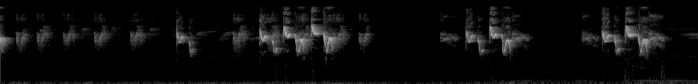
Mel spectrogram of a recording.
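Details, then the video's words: A Bar-winged Prinia gives rapid, high, sharp chirps, starting as an even ticking run and breaking into loud, scratchy bursts repeated every second or two, used to provoke other prinias into calling. "ciblek semi Cristal gacor Cepat memancing emosi ciblek agar bunyi"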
